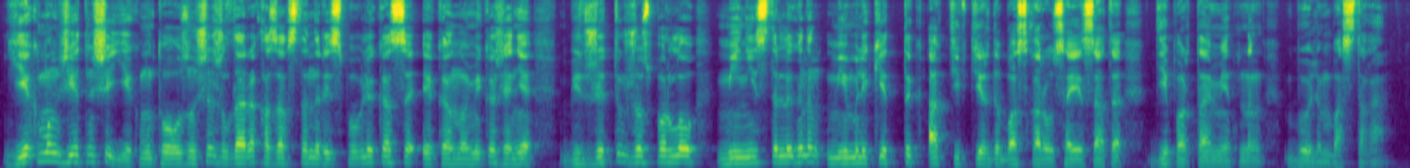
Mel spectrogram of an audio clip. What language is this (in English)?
Kazakh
